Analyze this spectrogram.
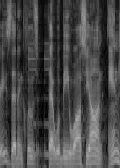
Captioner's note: buzzer beeps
